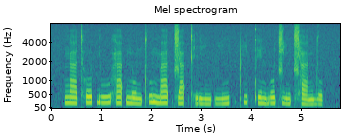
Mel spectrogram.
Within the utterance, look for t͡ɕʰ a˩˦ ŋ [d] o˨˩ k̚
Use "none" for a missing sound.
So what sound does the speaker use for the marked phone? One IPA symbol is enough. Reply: d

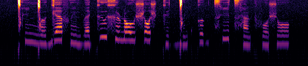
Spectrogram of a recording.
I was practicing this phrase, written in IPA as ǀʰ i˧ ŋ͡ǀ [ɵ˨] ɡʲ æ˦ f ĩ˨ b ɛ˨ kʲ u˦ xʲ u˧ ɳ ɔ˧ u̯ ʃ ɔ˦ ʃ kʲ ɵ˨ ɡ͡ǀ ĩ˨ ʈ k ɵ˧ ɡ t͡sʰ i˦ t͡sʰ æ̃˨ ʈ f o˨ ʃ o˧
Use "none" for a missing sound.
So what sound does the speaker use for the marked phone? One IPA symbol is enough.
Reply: ɵ˨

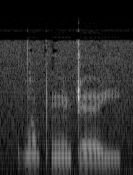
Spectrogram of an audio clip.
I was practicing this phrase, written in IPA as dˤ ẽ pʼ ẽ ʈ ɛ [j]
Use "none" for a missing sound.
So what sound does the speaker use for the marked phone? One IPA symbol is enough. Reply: j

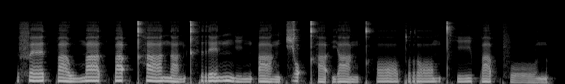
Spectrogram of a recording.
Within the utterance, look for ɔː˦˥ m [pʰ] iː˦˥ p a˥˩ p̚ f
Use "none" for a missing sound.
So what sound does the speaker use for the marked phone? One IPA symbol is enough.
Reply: tʰ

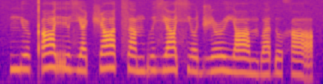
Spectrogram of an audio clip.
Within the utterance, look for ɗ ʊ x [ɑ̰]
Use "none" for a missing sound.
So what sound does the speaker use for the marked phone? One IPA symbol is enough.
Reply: ɑ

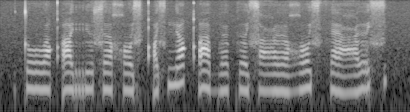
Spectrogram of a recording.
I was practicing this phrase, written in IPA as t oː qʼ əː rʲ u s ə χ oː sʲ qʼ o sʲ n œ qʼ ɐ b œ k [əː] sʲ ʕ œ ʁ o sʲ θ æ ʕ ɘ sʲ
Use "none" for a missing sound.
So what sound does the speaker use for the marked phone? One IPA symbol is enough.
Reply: əː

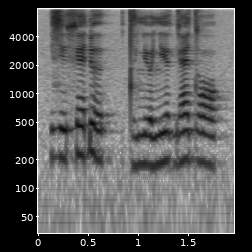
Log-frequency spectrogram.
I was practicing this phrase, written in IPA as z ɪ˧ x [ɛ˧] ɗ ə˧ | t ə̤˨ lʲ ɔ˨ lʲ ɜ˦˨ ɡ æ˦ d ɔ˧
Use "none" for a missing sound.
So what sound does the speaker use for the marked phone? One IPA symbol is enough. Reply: ɛ˦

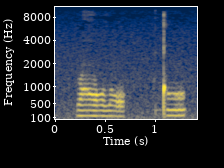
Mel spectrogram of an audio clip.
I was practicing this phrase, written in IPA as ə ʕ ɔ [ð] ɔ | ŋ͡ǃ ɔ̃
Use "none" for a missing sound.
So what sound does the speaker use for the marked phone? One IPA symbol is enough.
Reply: ð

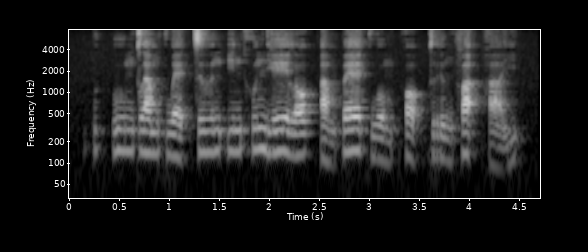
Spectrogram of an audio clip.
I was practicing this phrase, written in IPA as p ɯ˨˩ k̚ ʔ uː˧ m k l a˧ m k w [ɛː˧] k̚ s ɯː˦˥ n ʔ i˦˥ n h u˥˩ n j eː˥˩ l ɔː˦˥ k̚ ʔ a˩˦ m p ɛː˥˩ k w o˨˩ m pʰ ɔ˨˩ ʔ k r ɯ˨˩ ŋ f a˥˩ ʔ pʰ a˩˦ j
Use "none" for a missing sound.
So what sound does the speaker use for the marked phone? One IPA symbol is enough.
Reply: ɛː˨˩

